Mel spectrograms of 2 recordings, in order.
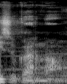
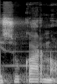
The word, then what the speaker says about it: Soekarno: Namun karena sering sakit, namanya kemudian diubah menjadi Soekarno oleh ayahnya. Nama tersebut diambil dari panglima perang dalam kisah Baratayuda, yaitu Karna. Dalam pelafalan Jawa, huruf A dilafalkan menjadi O dan ditambahi dengan kata su yang artinya baik.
